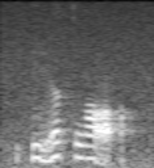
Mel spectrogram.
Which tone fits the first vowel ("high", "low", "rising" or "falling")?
rising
